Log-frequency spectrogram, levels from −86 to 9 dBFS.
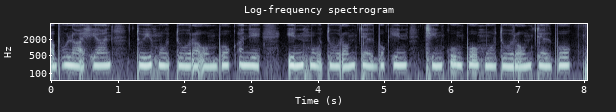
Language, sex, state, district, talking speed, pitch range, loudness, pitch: Mizo, female, Mizoram, Aizawl, 180 wpm, 195-210 Hz, -14 LUFS, 200 Hz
